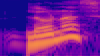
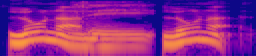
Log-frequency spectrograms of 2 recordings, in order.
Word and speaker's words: Lonan: Lonas is not correct. Lonas. Isn't it? It's Lonas. Isn't that right, Jason? You got the pronunciation right the other night. Is that? Oh, it's Alona. Is that one of the lads who joined? Lonan. Lonan. Isn't that right? Lonan.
